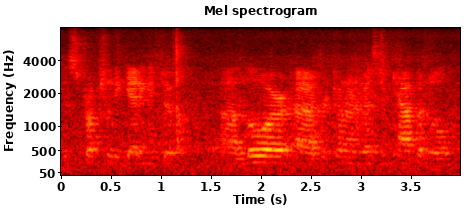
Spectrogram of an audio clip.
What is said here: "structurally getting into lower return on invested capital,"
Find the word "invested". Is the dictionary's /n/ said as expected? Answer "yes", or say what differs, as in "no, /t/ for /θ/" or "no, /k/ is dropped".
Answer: no, /n/ is dropped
